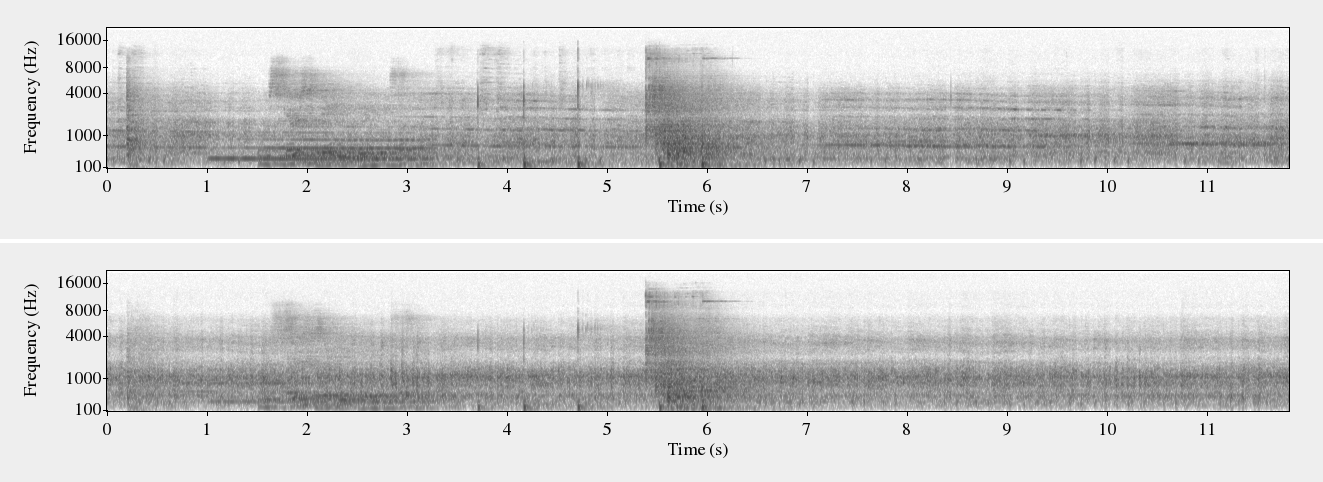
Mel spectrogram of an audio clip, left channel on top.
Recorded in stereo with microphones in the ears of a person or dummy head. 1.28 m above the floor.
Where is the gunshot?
70° left (ahead or behind), 2.5 m.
